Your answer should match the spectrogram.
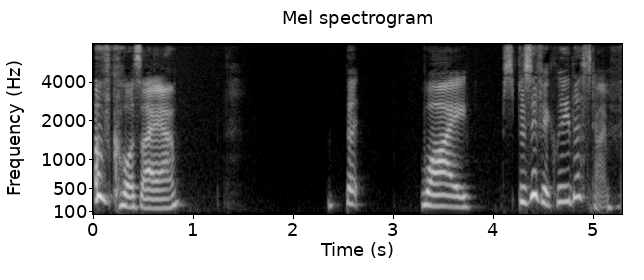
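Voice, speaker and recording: A woman's voice: mid-range voice, big pitch swings, takes it slowly, darkish tone, no echo, clean studio sound. A woman playing a brainy, self-assured teenage superhero with a friendly, nerdy manner in an audio drama. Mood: excited, thinking aloud.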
